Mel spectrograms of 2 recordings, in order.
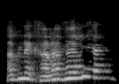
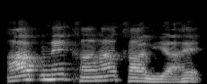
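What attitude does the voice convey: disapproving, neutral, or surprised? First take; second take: disapproving; neutral. First: It is said in a shocked, disapproving tone. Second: It is said in a plain, neutral tone. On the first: The listener should not have eaten. "मतलब है आपको खाना नहीं खाना चाहिए था, आपने कैसे खा लिया?" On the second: The listener has simply eaten. "इसका सिंपल मतलब यही है कि आपने खाना खा लिया।"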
